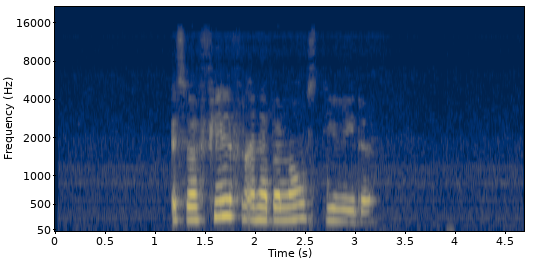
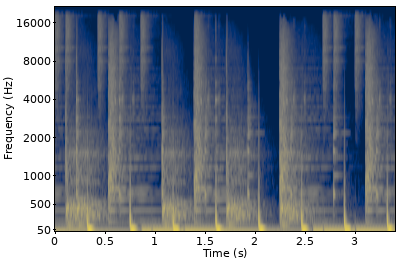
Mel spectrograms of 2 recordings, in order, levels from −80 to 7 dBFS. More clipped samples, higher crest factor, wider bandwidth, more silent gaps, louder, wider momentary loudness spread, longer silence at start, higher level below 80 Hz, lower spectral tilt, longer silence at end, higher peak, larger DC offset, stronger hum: neither; about the same, 18 dB vs 14 dB; second, 14.5 kHz vs 19.5 kHz; neither; about the same, -18 LUFS vs -17 LUFS; first, 11 LU vs 1 LU; first, 1.15 s vs 0 s; second, -68 dBFS vs -14 dBFS; first, -6.5 dB/octave vs -5 dB/octave; first, 1.5 s vs 0 s; second, -4 dBFS vs 0 dBFS; neither; neither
